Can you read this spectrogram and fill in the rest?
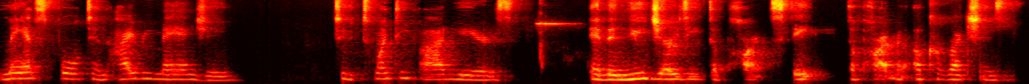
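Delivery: low, slow, measured retold ruling; judge passing sentence. Judge sentencing her son to prison, measured and slow. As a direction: hand down the sentence slowly, phrase by phrase. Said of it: "judge say".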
